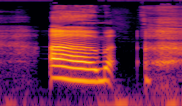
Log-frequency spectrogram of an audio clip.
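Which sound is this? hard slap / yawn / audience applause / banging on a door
yawn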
